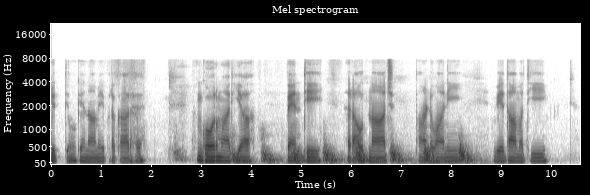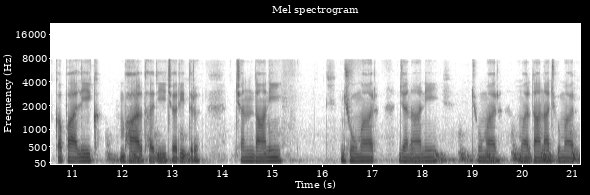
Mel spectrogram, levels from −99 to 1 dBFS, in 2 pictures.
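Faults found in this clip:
No faults found: speech on a G.722 wideband path at 64 kbit/s, band-limited to about 7.8 kHz, coding damage faint at most.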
